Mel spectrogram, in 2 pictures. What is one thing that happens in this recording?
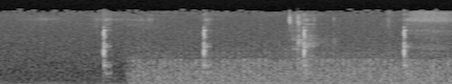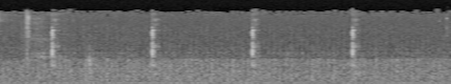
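A countdown clock ticks once a second.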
